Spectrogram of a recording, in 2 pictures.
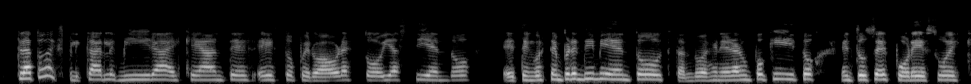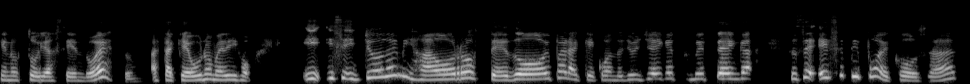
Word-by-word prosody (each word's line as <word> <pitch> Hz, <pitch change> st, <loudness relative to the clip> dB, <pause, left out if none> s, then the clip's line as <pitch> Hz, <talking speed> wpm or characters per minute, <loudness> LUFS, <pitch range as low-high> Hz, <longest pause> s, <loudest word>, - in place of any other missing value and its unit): trato 270 Hz, +6 st, +5 dB
de 395 Hz, -, 0 dB
explicarles, 225 Hz, -, -3 dB
mira, 220 Hz, +1 st, -1 dB
es 195 Hz, -, -10 dB
que 215 Hz, -2 st, -5 dB
antes 205 Hz, 0 st, -2 dB
esto, 205 Hz, +1 st, -4 dB
pero 180 Hz, -2 st, -2 dB
ahora 180 Hz, +4 st, +1 dB
estoy 195 Hz, 0 st, -5 dB
haciendo, 205 Hz, -1 st, -5 dB, 0.3 s
eh, 180 Hz, -, -1 dB
tengo 200 Hz, -1 st, -1 dB
este 205 Hz, +4 st, -2 dB
emprendimiento 235 Hz, -2 st, +2 dB
tratando 165 Hz, 0 st, -6 dB
de 185 Hz, -, +2 dB
generar 195 Hz, +2 st, +1 dB
un 210 Hz, -2 st, -4 dB
poquito, 240 Hz, 0 st, 0 dB, 0.3 s
entonces 210 Hz, +3 st, +3 dB
por 195 Hz, -2 st, +2 dB
eso 195 Hz, +2 st, +2 dB
es 200 Hz, -2 st, -2 dB
que 205 Hz, -, -7 dB
no 195 Hz, 0 st, -5 dB
estoy 185 Hz, -1 st, -1 dB
haciendo 175 Hz, 0 st, -2 dB
esto. 140 Hz, -, +1 dB
Hasta 195 Hz, +1 st, +1 dB
que 195 Hz, -1 st, +2 dB
uno 215 Hz, +5 st, +2 dB
me 210 Hz, -2 st, 0 dB
dijo: 210 Hz, -3 st, -1 dB, 0.5 s
"¿Y 265 Hz, +1 st, +1 dB
y 285 Hz, +1 st, 0 dB
si 255 Hz, -6 st, -2 dB
yo 320 Hz, +3 st, +2 dB
de 400 Hz, +3 st, +3 dB
mis 355 Hz, -11 st, -1 dB
ahorros 235 Hz, +6 st, +3 dB
te 200 Hz, -2 st, +3 dB
doy 240 Hz, +3 st, +6 dB
para 270 Hz, -6 st, 0 dB
que 200 Hz, -3 st, -7 dB
cuando 205 Hz, -2 st, -8 dB
yo 220 Hz, +3 st, -6 dB
llegue 255 Hz, +4 st, -3 dB
tú 225 Hz, -, -19 dB
me 250 Hz, +1 st, -3 dB
tengas?". 260 Hz, +1 st, +4 dB, 0.3 s
Entonces, 270 Hz, +2 st, 0 dB
ese 310 Hz, +10 st, 0 dB
tipo 370 Hz, -1 st, +1 dB
de 195 Hz, -, 0 dB
cosas. 185 Hz, -, -4 dB
215 Hz, 175 wpm, -23 LUFS, 195-250 Hz, 0.5 s, doy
